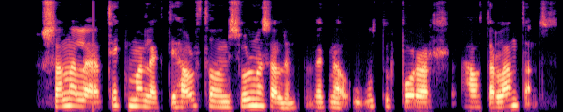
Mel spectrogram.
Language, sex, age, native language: Icelandic, male, 20-29, Icelandic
